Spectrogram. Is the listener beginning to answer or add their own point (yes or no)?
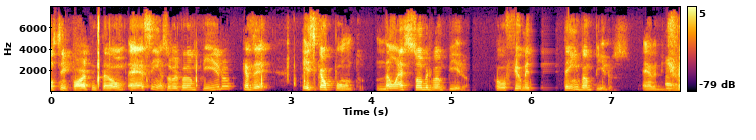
no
